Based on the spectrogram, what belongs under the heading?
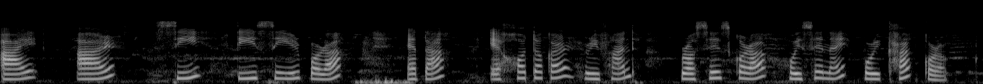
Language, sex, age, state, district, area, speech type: Assamese, female, 30-45, Assam, Dibrugarh, rural, read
